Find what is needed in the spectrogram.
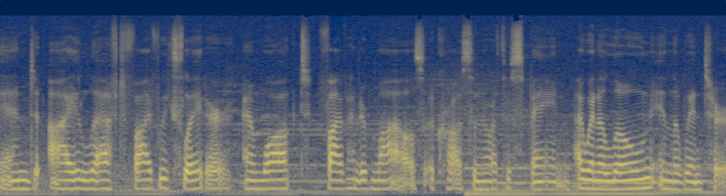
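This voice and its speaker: A woman talks fairly slowly while music sounds behind her. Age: 60s. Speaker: barefoot walking advocate. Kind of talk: interview answer.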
